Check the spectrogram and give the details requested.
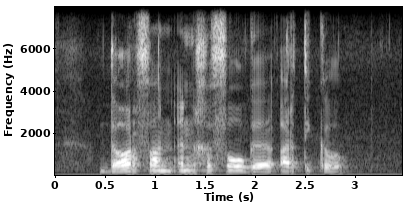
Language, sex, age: Afrikaans, male, 21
